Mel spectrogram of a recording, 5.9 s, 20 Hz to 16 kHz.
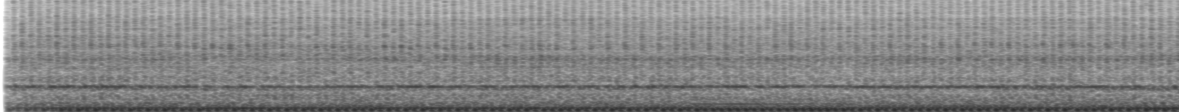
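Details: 1980 Honda CM400T twin at idle: steady idle with an irregular light ticking over the low exhaust drone, around four per second; engine noise, cause unclear.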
